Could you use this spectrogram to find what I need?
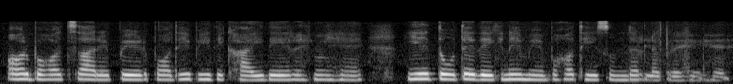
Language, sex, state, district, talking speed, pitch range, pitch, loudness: Hindi, female, Rajasthan, Jaipur, 165 wpm, 215-235 Hz, 225 Hz, -16 LUFS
